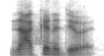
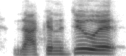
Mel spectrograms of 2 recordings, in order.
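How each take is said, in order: First: Said in the usual way. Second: Firm refusal. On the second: Real, not acted. Firm refusal, first emphatic take.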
